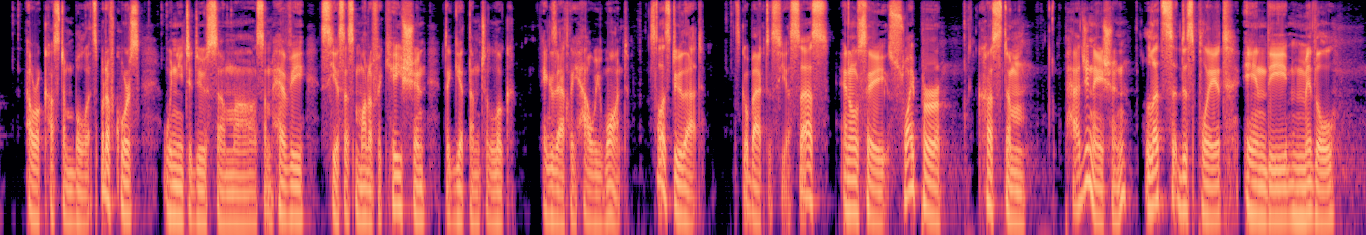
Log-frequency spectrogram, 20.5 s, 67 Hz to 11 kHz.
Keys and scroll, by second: 9.5 super+Tab, 19.0 super+Tab.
